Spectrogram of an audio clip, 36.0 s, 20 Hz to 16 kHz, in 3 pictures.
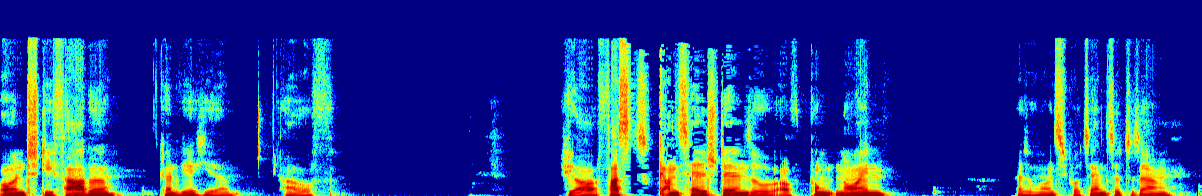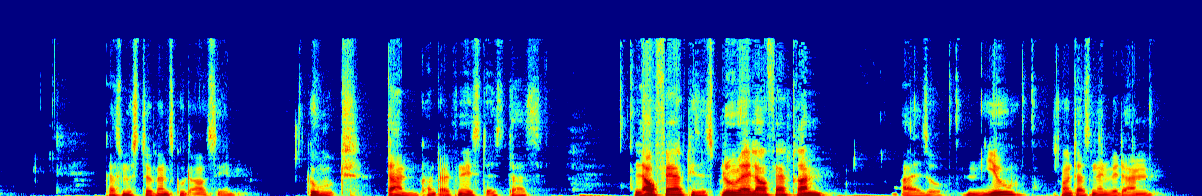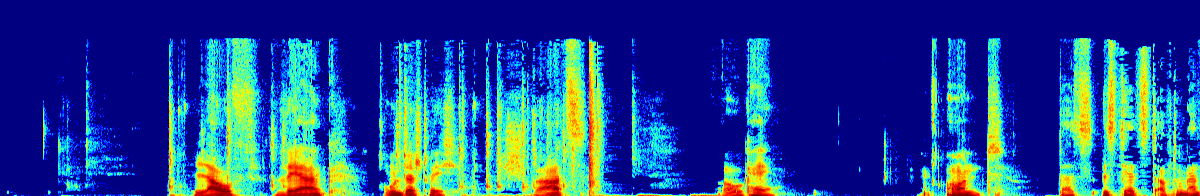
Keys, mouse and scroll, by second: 13.4-14.8 middle drag, 15.4-18.4 middle drag, 18.4-21.0 right drag, 21.6-25.7 middle drag.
